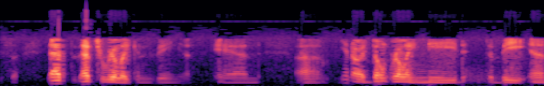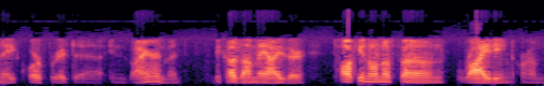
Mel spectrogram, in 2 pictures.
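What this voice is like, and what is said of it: Nashville accent. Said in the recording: “I am based out of Nashville. ... That's where the accent comes from.”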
